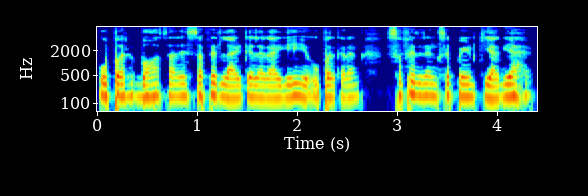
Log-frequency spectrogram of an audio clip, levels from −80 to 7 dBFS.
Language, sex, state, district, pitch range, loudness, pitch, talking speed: Hindi, male, Uttar Pradesh, Lucknow, 140-155 Hz, -18 LUFS, 150 Hz, 245 wpm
